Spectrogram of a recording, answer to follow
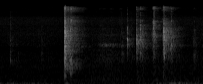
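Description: Faint keystrokes on a computer keyboard: a single key, then a quick run of several keys about a second and a half in.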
